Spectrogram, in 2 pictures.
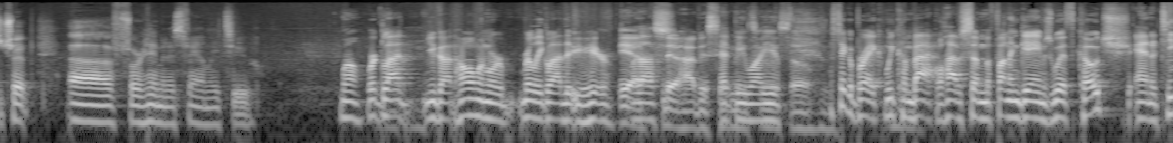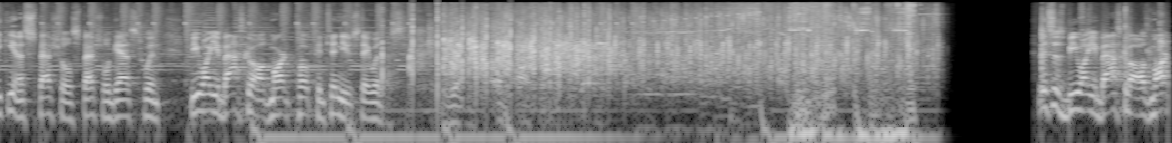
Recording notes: A live audience in Studio C.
